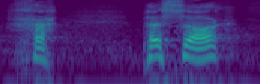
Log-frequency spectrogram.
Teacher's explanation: It ends with a kind of a harsh guttural sound, ha, Pesach.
